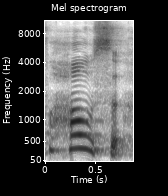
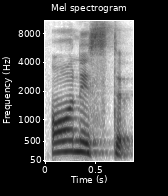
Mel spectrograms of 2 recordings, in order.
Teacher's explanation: So here, though H is in that word, H, that word, though it begins with H, HONEST, but when we are pronouncing that word, H is completely silent. We do not pronounce H at all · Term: silent H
